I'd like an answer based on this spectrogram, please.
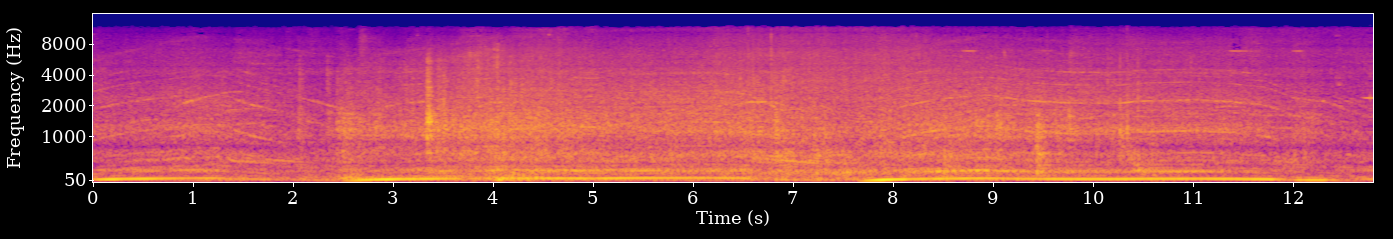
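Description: Heavy diesel construction machinery running and revving at work, with a deep drone that cuts in and out every few seconds.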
